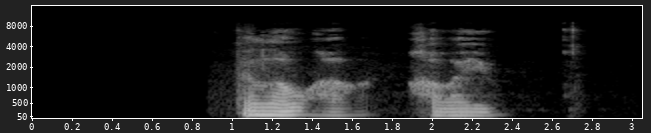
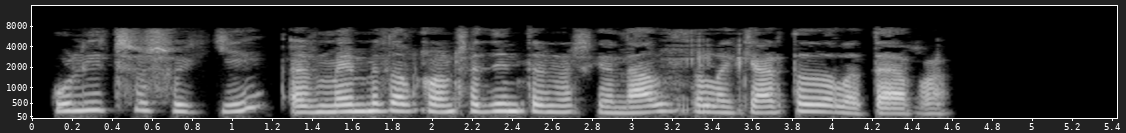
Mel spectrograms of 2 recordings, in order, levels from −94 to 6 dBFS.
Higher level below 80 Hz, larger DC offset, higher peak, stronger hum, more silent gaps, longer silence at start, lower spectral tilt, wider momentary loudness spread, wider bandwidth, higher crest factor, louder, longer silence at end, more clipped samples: about the same, -62 dBFS vs -64 dBFS; neither; second, -10 dBFS vs -2 dBFS; neither; neither; first, 1 s vs 0.1 s; first, -8 dB/octave vs -5.5 dB/octave; first, 15 LU vs 7 LU; about the same, 7.8 kHz vs 7.8 kHz; first, 22 dB vs 16 dB; second, -29 LUFS vs -18 LUFS; about the same, 0.75 s vs 0.85 s; neither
